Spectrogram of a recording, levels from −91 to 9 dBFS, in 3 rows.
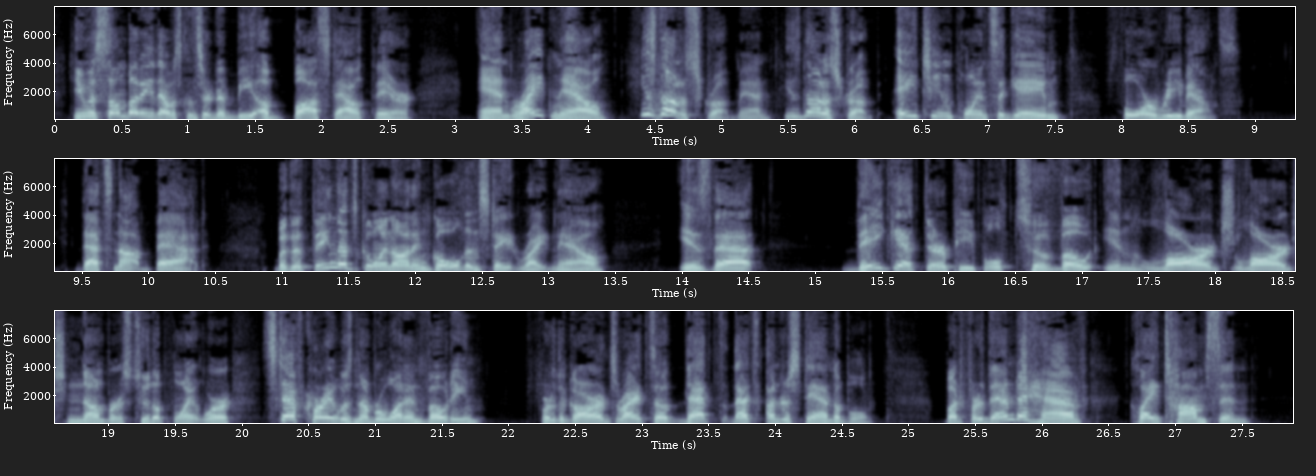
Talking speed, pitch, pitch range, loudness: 175 wpm, 165 Hz, 135-195 Hz, -16 LUFS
